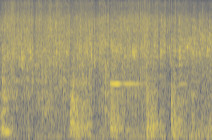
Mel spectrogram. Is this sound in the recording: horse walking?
no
